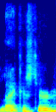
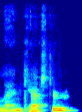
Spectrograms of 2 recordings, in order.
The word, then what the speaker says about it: Lancaster: It's a relatively beautiful afternoon here in Lancaster, Pennsylvania. And yes, you may have noticed I said Lancaster, not Lancaster, because that's the way it's pronounced locally.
